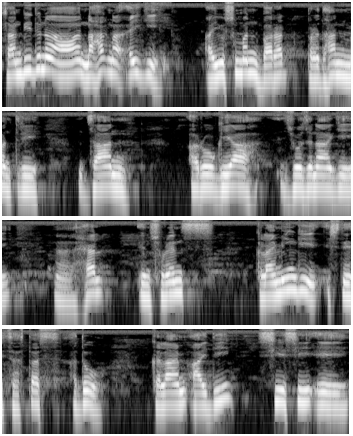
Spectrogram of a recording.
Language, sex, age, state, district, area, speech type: Manipuri, male, 60+, Manipur, Chandel, rural, read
